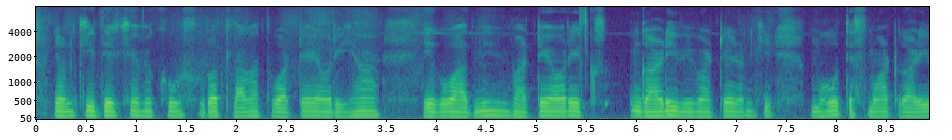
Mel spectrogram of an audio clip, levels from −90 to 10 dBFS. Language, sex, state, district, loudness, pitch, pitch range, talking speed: Bhojpuri, male, Uttar Pradesh, Gorakhpur, -16 LUFS, 110 Hz, 105-115 Hz, 150 wpm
